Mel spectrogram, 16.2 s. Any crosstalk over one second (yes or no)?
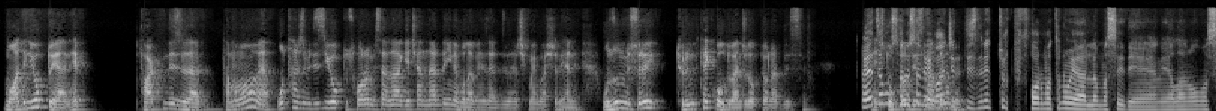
yes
